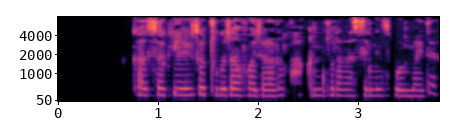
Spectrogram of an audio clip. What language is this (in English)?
Uzbek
